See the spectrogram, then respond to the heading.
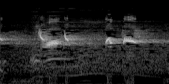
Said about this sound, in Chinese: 这是森林的声音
